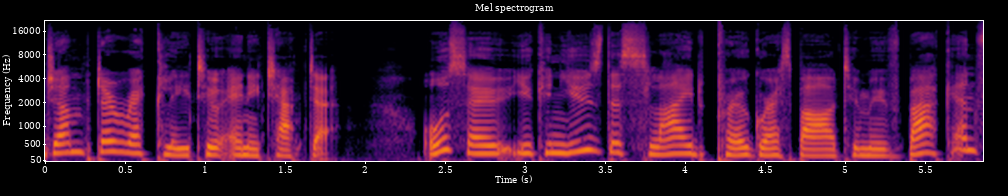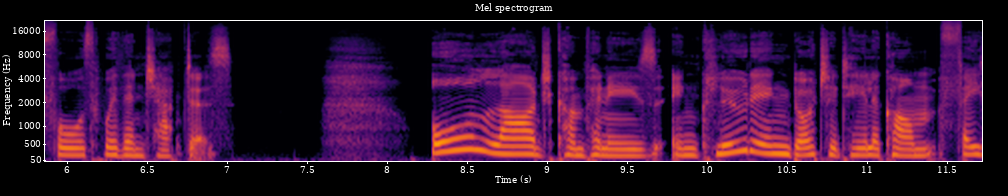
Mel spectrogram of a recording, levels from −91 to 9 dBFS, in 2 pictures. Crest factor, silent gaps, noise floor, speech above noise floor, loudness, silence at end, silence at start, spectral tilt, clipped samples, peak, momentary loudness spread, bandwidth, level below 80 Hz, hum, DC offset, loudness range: 18 dB; none; -70 dBFS; 46 dB; -25 LUFS; 0 s; 0 s; -4.5 dB/octave; under 0.1%; -6 dBFS; 8 LU; over 20 kHz; -52 dBFS; none; under 0.1%; 4 LU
